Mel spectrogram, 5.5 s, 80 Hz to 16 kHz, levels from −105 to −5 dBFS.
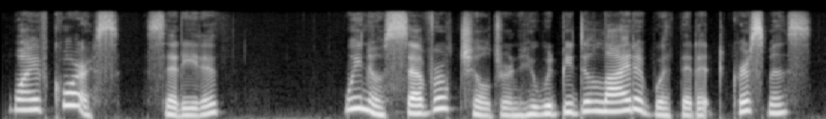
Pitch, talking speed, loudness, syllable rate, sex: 225 Hz, 185 wpm, -19 LUFS, 5.7 syllables/s, female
